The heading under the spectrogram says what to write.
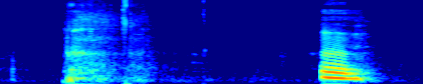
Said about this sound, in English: Take a sip of water.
